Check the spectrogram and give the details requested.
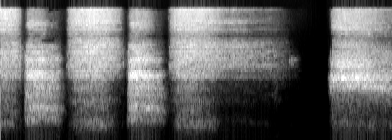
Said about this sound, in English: Next, breath. Do some breath work.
